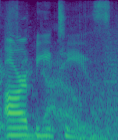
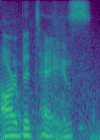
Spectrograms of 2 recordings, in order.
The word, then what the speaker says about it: Arbites: commonly mispronounced words, and their official stance on the pronunciation is RBTs, not Arbites. I know, like I said in my video, I don't like it any more than you guys do, but that's how it's said.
